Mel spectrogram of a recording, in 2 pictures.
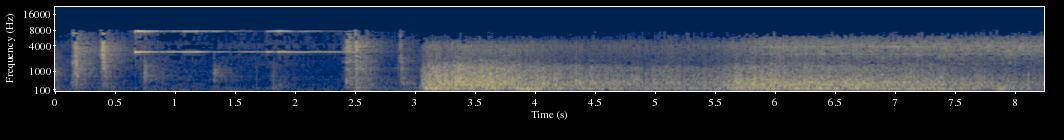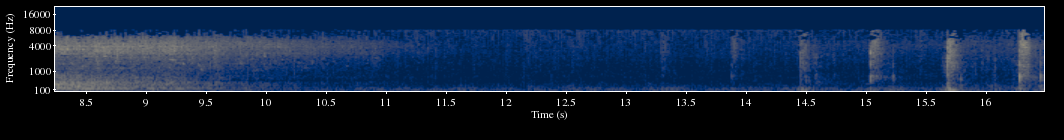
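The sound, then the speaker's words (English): A thunderstorm: a loud, low thunder roll rumbles for several seconds, swells, then fades away. Brief clicks and a short tone come before it, and a few faint knocks follow. No one speaks. “By the time I got home, the storm outside had stopped,”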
